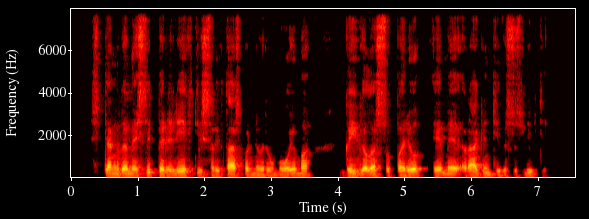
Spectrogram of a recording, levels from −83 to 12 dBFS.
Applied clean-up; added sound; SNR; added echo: neural mask model Resemble Enhance denoiser.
